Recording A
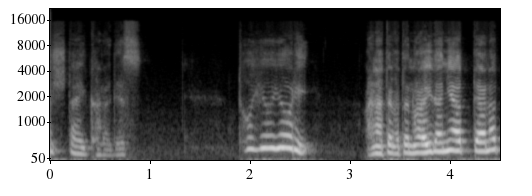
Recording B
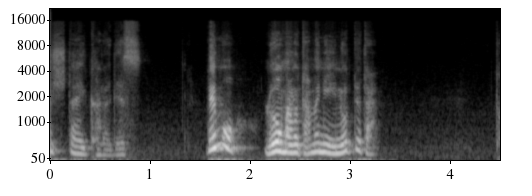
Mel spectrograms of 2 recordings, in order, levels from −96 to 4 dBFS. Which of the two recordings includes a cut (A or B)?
B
